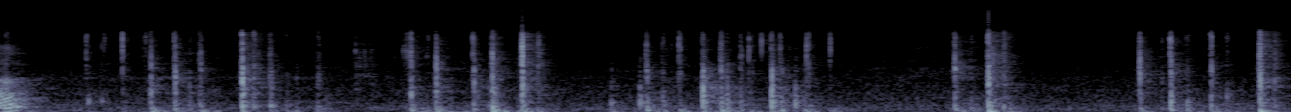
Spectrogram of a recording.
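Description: Computer keyboard being typed on: quick runs of keystroke clicks with short pauses between them, as commands are entered.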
